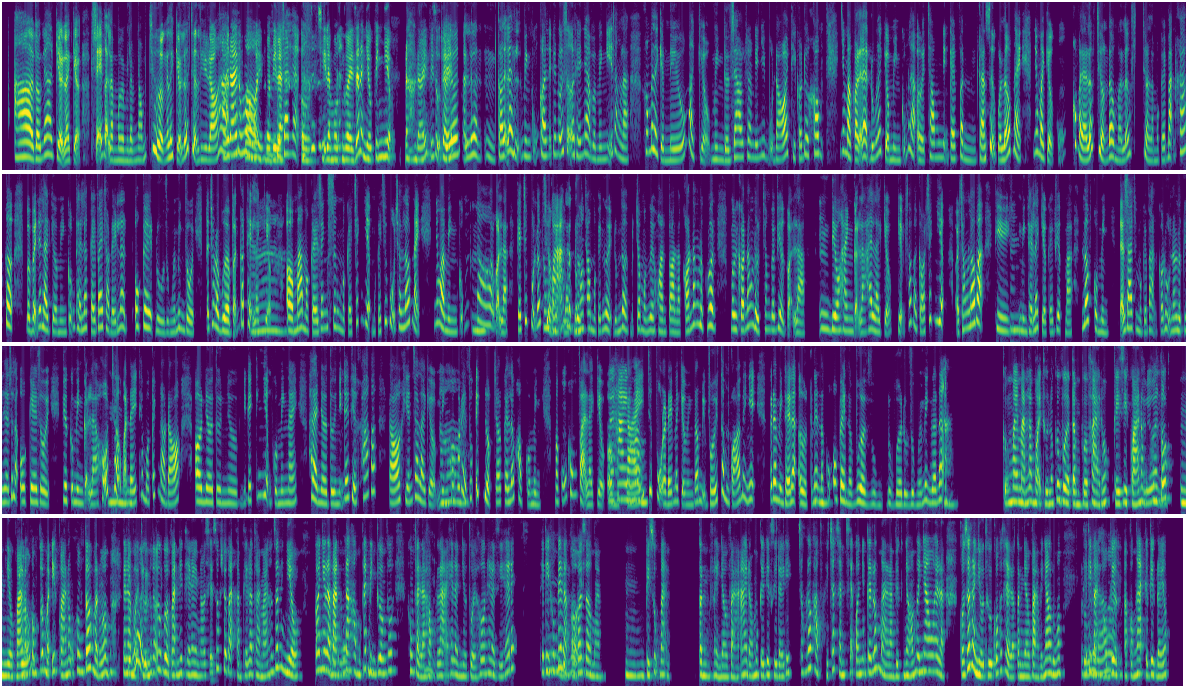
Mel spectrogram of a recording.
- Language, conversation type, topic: Vietnamese, podcast, Bạn có cách nào để bớt ngại hoặc xấu hổ khi phải học lại trước mặt người khác?
- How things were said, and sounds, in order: tapping; laugh; laughing while speaking: "Ừ"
